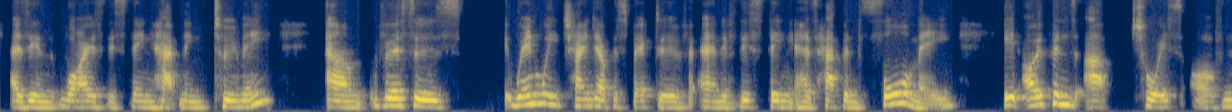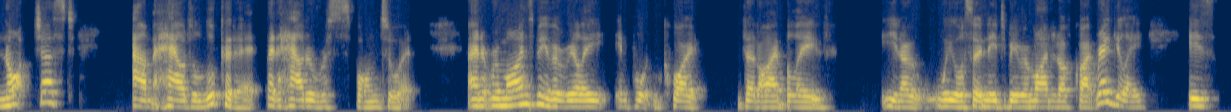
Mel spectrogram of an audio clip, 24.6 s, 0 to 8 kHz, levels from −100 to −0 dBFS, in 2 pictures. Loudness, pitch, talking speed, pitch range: -18 LUFS, 165 Hz, 165 wpm, 155-190 Hz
